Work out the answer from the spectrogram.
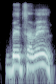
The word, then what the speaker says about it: Betsabé: Alberto, no puedo pronunciar el nombre de la mujer. ¿Tiene su nombre? Betsabé.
